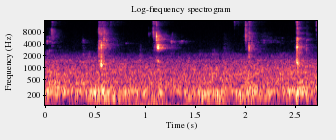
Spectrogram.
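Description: Someone chewing a mouthful of homemade Madras curry: soft, wet squishy bites at a slow, uneven pace, quiet and close, with no talking.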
